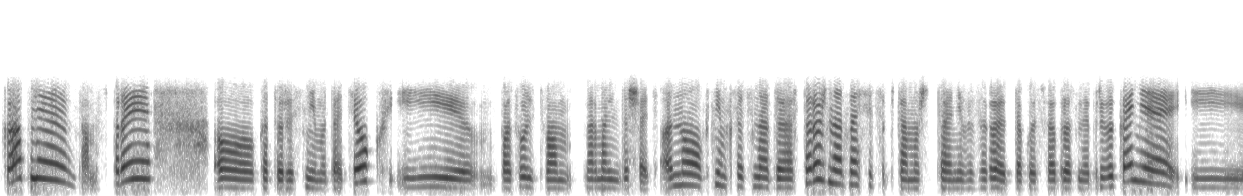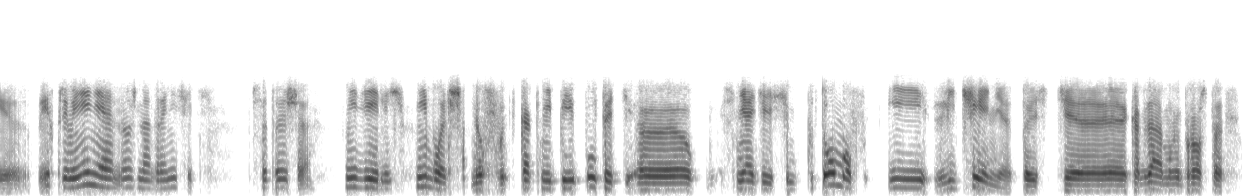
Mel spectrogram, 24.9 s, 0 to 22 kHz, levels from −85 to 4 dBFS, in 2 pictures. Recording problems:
phone-call audio; poor line; nothing above 3.5 kHz

